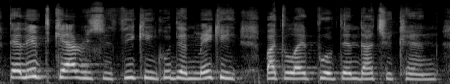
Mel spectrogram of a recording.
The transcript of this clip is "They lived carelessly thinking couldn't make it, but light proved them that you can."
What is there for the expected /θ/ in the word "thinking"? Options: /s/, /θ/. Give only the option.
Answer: /s/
